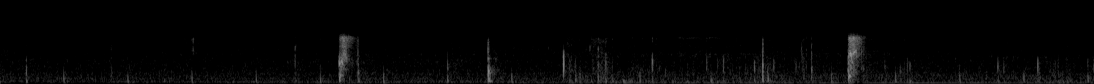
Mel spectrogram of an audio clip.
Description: My cat Mimer was sneezing for about 10 min, wouldn't have lasted that long if he hadn't fought every single sneeze.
